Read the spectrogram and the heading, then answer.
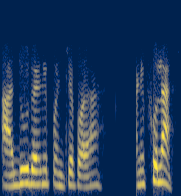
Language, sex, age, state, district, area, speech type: Goan Konkani, female, 45-60, Goa, Ponda, rural, conversation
